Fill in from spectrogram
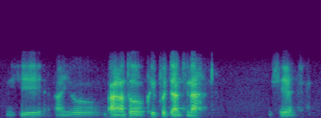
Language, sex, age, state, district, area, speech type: Bodo, male, 18-30, Assam, Chirang, rural, conversation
